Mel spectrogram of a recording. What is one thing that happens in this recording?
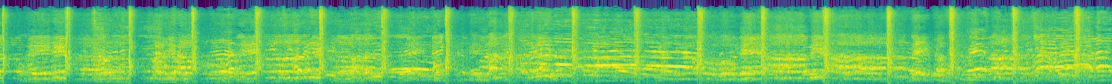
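A crowd of men chants loudly together.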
